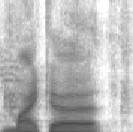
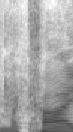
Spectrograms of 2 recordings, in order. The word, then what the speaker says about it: Micah: There's Micah, excuse me, Mai Stenzel. Spelled Micah, but it's pronounced Mai as the second of two free throws is good for Corbin Rodriguez.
